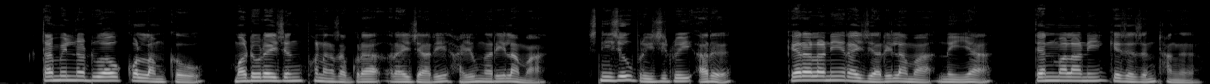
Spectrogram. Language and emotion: Bodo, neutral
